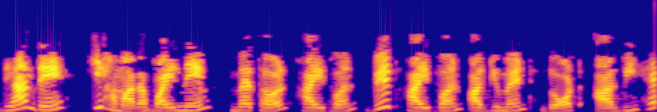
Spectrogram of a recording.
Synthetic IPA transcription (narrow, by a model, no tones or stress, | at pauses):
d̪ʱjaːnd̪ẽː | kiɦɐmaːɾafaːɪlneːmː | ɛːt̪ʰəɾɖhaːifʰənʋɪd̪haːipənaːɾɡjumẽɳʈɖɔːʈaːɾbʱiɦɛː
